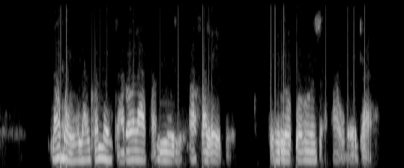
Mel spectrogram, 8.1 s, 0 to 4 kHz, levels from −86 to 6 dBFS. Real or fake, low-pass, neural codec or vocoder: real; 3.6 kHz; none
